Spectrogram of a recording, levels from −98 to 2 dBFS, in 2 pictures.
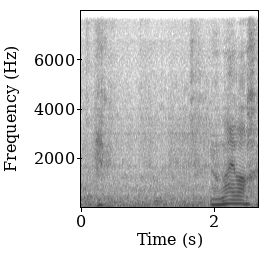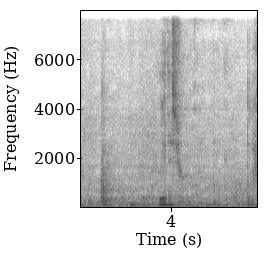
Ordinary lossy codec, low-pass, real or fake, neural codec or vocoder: none; none; fake; codec, 16 kHz, 4 kbps, FunCodec, trained on LibriTTS, 50 frames a second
